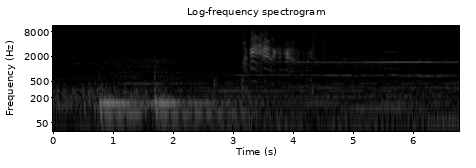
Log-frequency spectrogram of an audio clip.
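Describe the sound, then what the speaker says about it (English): A cat meows a couple of times within a film's soundtrack, a clear drawn-out cry partway through over low ambient rumble and faint tones. "It's only a cat,"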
